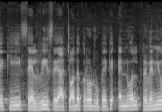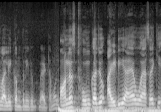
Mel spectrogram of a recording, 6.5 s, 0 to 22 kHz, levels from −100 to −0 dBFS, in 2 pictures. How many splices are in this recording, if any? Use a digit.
3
